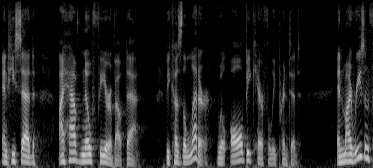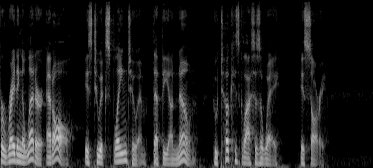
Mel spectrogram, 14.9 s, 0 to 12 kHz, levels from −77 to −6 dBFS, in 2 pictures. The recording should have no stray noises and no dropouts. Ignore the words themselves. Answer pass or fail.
pass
